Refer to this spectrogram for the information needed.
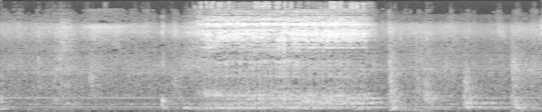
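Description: A long rough rattling snore on the breath in, with room noise and a steady hum behind it: snoring.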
